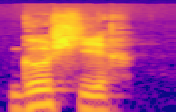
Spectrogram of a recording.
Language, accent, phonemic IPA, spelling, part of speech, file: French, France, /ɡo.ʃiʁ/, gauchir, verb, LL-Q150 (fra)-gauchir.wav
- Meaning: 1. to dodge 2. to speak or act deceptively 3. to warp, buckle, distort, bend 4. to flavour with left-oriented political views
